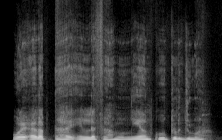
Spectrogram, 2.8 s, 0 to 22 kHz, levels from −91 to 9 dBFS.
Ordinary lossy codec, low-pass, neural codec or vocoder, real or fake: none; none; codec, 44.1 kHz, 1.7 kbps, Pupu-Codec; fake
